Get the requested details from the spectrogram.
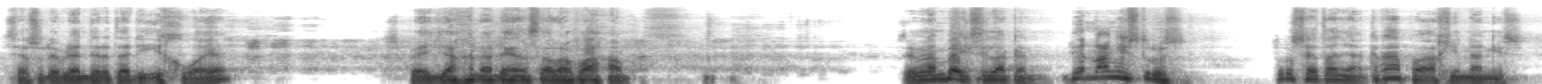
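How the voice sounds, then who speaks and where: A man's voice: a little high, mellow, slightly rough. A middle-aged man preaching in a religious study lecture, telling stories with quoted dialogue in a conversational way. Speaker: Islamic preacher.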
